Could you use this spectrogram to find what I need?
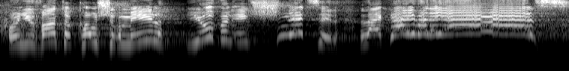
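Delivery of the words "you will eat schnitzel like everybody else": stern German command. Retold or imitated. Stewardess mocks kosher request.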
